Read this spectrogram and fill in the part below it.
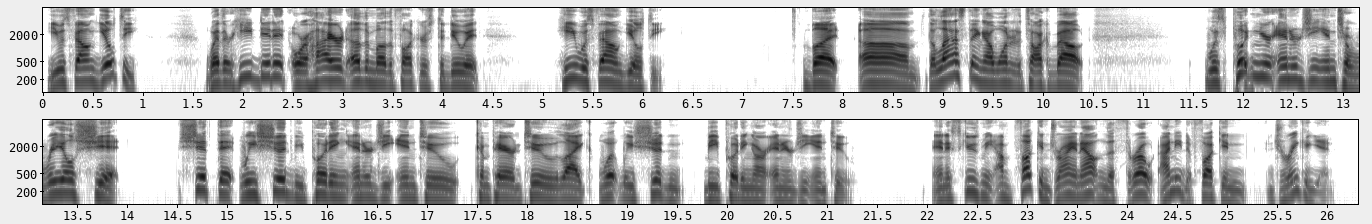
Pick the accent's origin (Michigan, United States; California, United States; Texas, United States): California, United States; Modesto; my hometown, dude. Modesto, California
